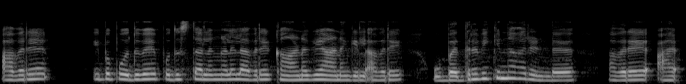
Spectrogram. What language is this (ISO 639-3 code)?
mal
